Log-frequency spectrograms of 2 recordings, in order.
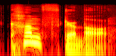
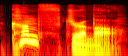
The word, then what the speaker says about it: comfortable: It becomes three syllables. Comfortable. Sometimes even two and a half. Comfortable. In London, we are quite similar. Comfortable. Are you comfortable? Listeners, try that. Don't say the O. Don't say the R. Just comfortable.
